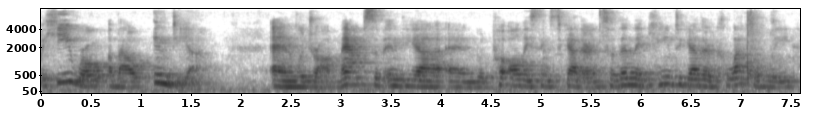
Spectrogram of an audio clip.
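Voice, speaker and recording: A woman with a Michigan accent speaks with ordinary pitch variation. Audible room echo and noticeable background noise fill the recording. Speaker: church class teacher. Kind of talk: lecture. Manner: casual, many fillers.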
